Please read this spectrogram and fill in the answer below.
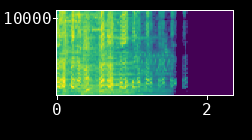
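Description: Cartoon soundtrack music with characters giggling, cutting off abruptly about one and a half seconds in, then silence.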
